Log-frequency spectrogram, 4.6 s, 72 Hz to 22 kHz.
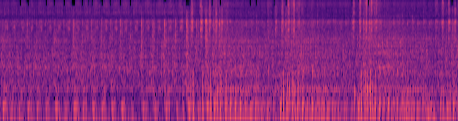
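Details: Honda Sonic 125 idles cleanly with a steady, even low putter and regular firing, no misses or knocks, after fuel line replaced and extra fuel filter added, following a no-start three days after repair with new plug and carburetor.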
